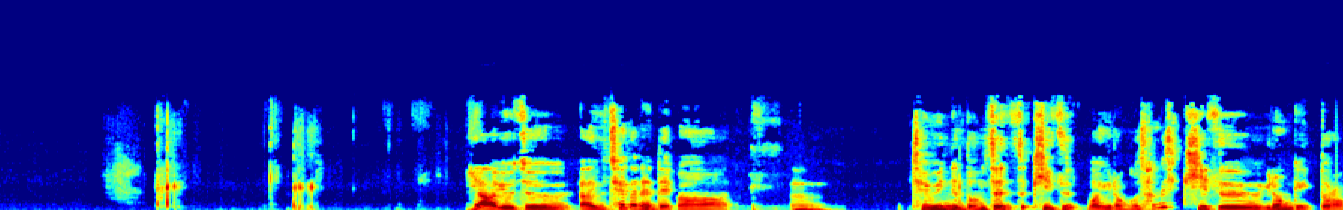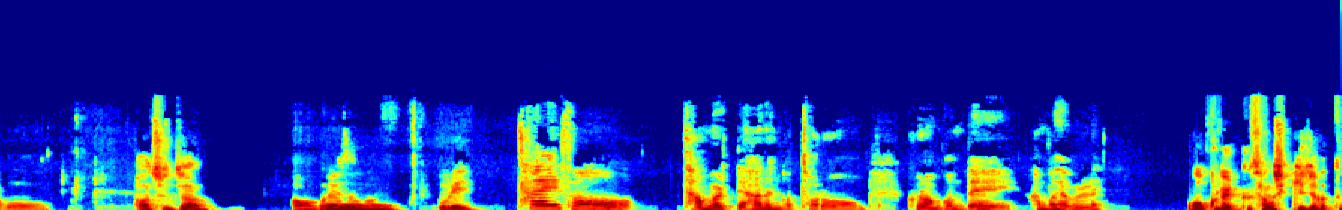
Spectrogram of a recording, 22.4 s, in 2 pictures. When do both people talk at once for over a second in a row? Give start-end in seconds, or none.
none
